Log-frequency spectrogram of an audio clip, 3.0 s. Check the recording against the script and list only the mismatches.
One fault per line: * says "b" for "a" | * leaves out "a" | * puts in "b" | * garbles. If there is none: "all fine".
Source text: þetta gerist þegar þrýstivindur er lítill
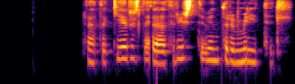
all fine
